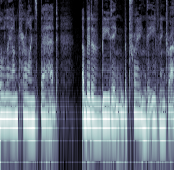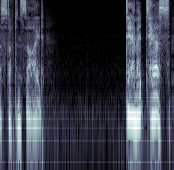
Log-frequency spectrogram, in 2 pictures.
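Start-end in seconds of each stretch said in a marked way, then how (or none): 6.0-6.9 sharp angry hiss at her sister. A narrator's reading. Caught stealing, she hisses at her sister. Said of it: "hissed Ginny".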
